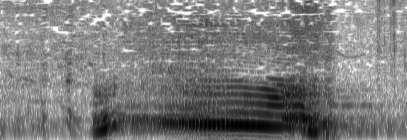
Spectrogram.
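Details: In the morning, a lion gives a deep, drawn-out roar that swells and then fades with a grunting finish.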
